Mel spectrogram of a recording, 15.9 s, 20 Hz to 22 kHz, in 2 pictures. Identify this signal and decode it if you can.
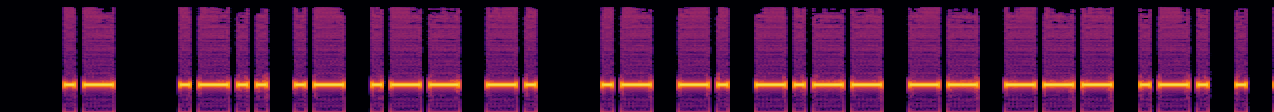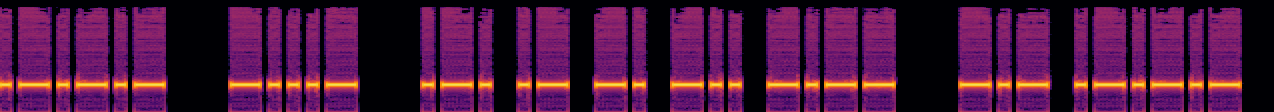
Morse code, heard as a keyed tone, about 20 wpm, 1000 Hz. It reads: A LAWN ANYMORE. <BT> RANDY K.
